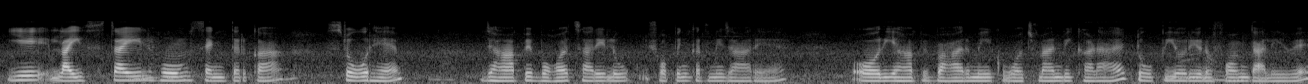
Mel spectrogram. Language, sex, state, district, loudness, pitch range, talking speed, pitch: Hindi, female, West Bengal, Kolkata, -21 LUFS, 165-180 Hz, 145 wpm, 165 Hz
